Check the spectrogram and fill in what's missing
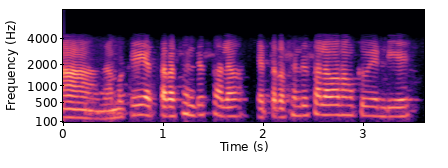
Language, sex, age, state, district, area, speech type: Malayalam, female, 60+, Kerala, Alappuzha, rural, conversation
